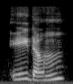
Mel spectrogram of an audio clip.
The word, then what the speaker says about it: Edom: It's Edom. I wasn't sure if I was pronouncing it right, so.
